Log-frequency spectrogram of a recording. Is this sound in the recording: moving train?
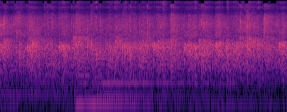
no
